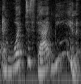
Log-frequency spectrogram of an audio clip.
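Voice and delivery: usual speaking voice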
